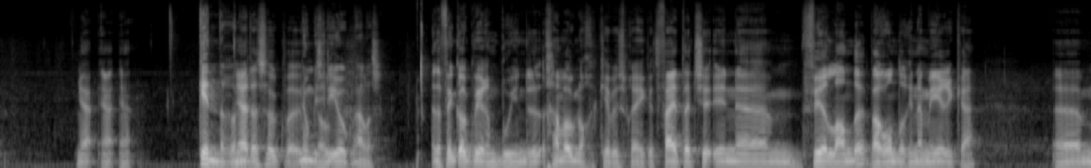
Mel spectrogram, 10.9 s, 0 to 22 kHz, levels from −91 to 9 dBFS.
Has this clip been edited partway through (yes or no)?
no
